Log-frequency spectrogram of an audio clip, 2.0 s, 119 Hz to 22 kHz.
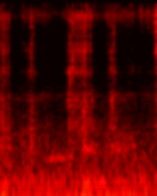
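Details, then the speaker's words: Mk4 VW TDI turbo actuator linkage moved by hand into its regulating range gives gritty, uneven crunching yet still moves freely. This explains intermittent, poor boost regulation. Owner suspects the valve rather than the turbo itself. "crunchy so something is very wrong well not very wrong cuz it is still freely moving that's again why it's kind of somewhat regulating boost it just can't do it well"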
